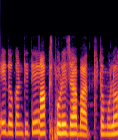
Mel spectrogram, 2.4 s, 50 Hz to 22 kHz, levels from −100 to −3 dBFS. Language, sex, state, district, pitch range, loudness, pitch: Bengali, female, West Bengal, North 24 Parganas, 240-260 Hz, -18 LUFS, 250 Hz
